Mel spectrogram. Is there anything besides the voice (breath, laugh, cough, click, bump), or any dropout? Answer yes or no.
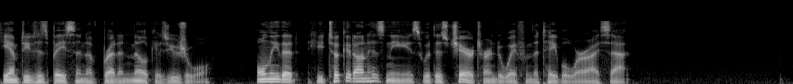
no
